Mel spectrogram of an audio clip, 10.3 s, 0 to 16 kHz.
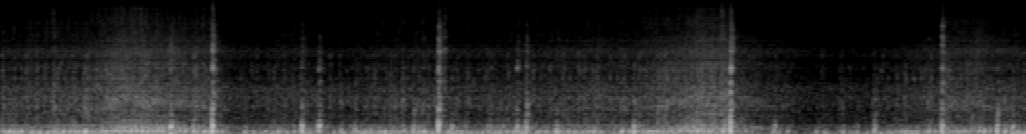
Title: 1987 E30 325is cold start misfiring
